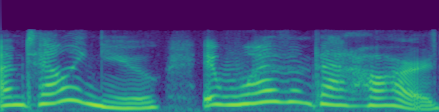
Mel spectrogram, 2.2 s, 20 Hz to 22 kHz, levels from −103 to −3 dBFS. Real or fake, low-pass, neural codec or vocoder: real; 7.2 kHz; none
